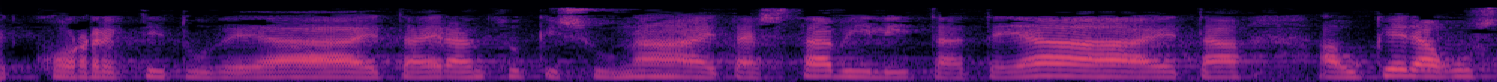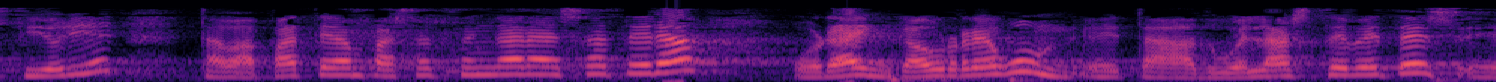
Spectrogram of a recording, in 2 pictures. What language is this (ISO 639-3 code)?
eus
